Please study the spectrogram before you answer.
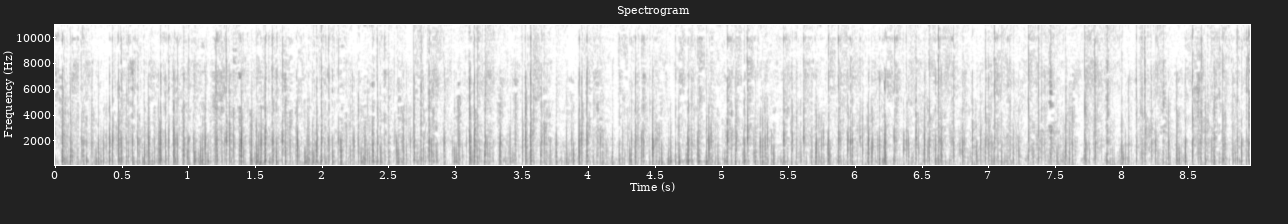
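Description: Two small solid wooden honey dippers with grooved heads, held in both hands with long red nails, are knocked and rubbed together in front of a microphone. The result is a dense, steady stream of quick woody taps and scraping clicks, warm in the midrange and continuing without pause.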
